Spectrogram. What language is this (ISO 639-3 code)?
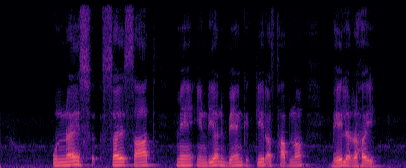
mai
